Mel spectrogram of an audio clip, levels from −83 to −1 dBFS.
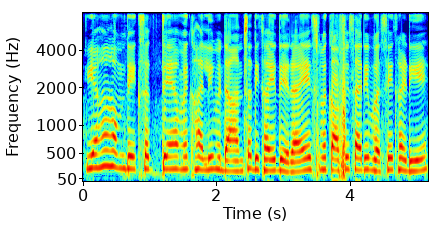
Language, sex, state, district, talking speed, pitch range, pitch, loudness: Hindi, female, Rajasthan, Jaipur, 220 wpm, 195-225 Hz, 215 Hz, -12 LUFS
